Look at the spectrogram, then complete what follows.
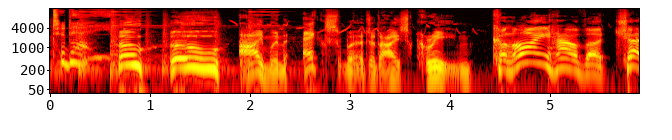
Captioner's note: laughs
